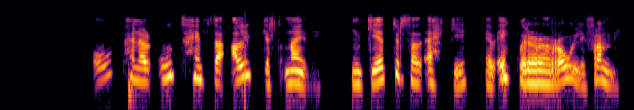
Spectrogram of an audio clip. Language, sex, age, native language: Icelandic, female, 40-49, Icelandic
